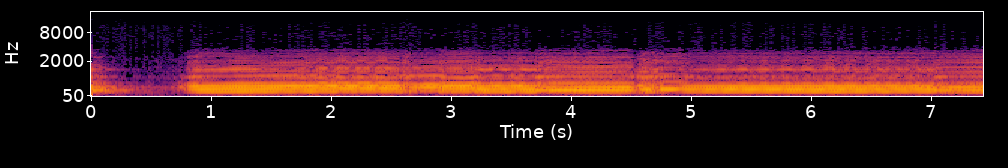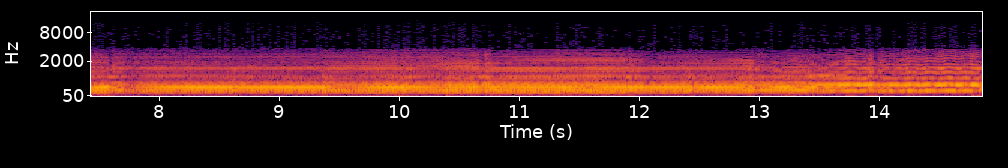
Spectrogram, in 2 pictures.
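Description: Kyl-kobyz, the Kazakh two-stringed horsehair fiddle, being bowed. After a brief pause at the start it plays sustained notes rich in overtones, stepping between pitches in the first seven seconds, then holding a long steady note.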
